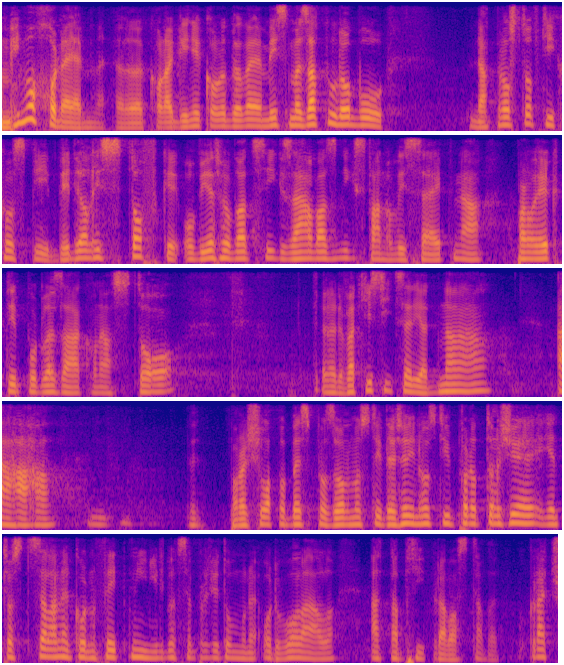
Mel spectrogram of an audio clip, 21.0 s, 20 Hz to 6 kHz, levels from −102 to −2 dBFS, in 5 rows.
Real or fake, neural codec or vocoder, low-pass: fake; codec, 16 kHz in and 24 kHz out, 0.6 kbps, FocalCodec, streaming, 4096 codes; 5.4 kHz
